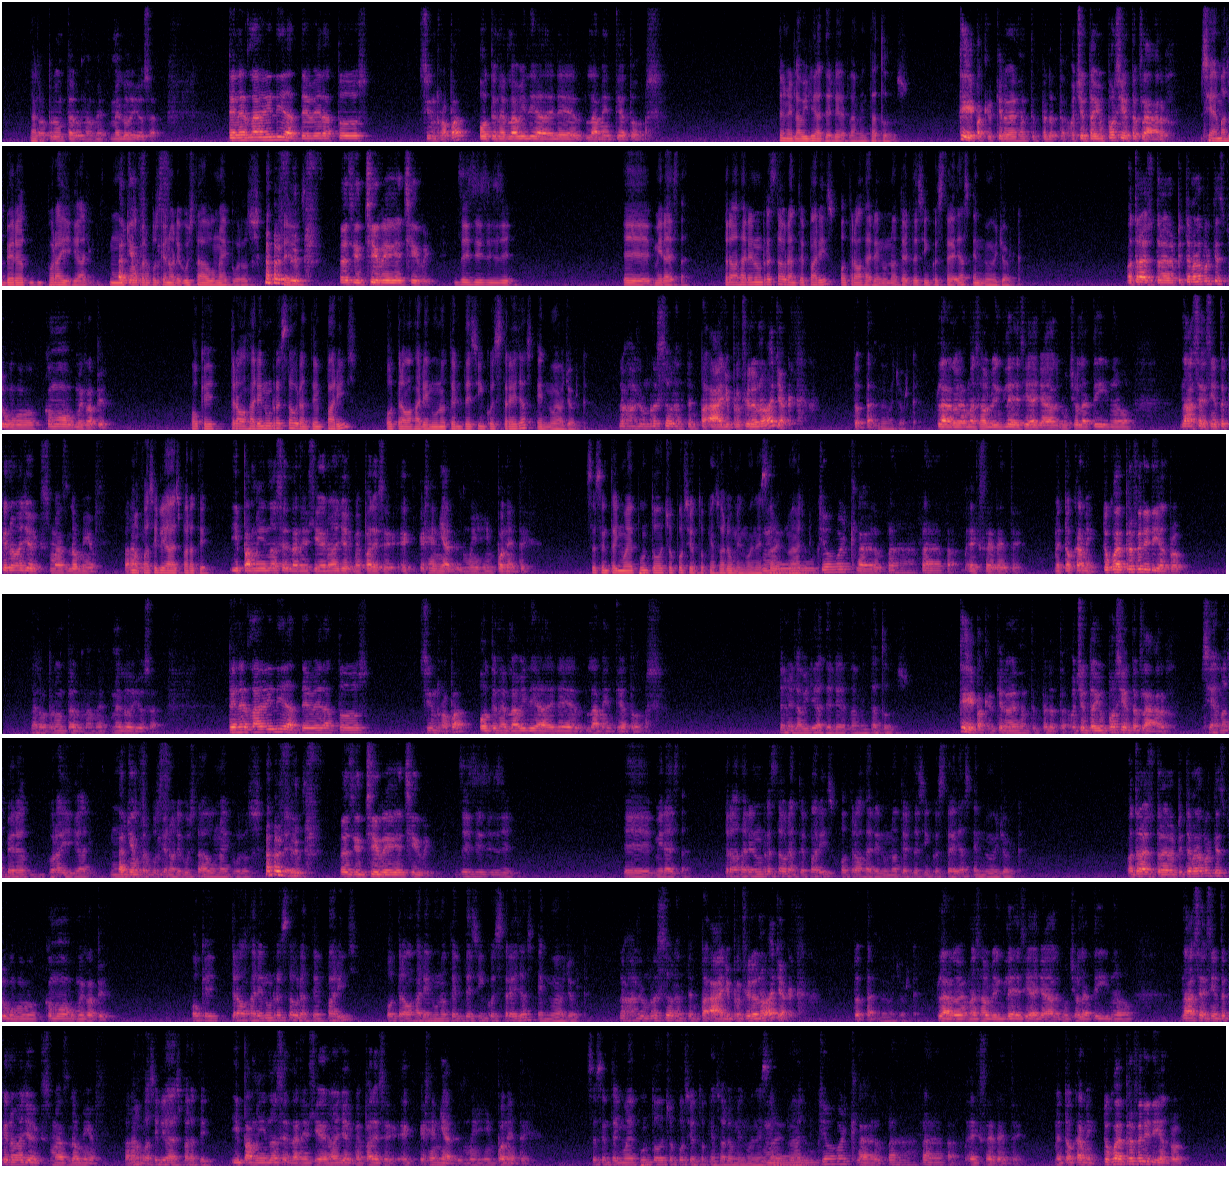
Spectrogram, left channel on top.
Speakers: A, on the left; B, on the left.
A: Te
B: Dale.
A: voy a preguntar una me- melodiosa. Tener la habilidad de ver a todos sin ropa o tener la habilidad de leer la mente a todos.
B: Tener la habilidad de leer la mente a todos.
A: Sí, ¿para qué quiero ver gente en pelota? 81%, claro.
B: Sí, además ver eh, por ahí al- muchos
A: Alguien...
B: cuerpos
A: fu- <laughs>
B: que no le gusta a uno y puros
A: Así,
B: <laughs> feos.
A: así un chirri, bien chirri.
B: Sí, sí, sí, sí. Eh, mira esta. ¿Trabajar en un restaurante en París o trabajar en un hotel de cinco estrellas en Nueva York?
A: Otra vez, otra vez, repítemelo porque estuvo como muy rápido.
B: Ok, ¿trabajar en un restaurante en París o trabajar en un hotel de cinco estrellas en Nueva York?
A: Claro, un restaurante en paz. Ah, yo prefiero Nueva York. Total.
B: Nueva York.
A: Claro, además hablo inglés y allá hablo mucho latino. No sé, siento que Nueva York es más lo mío para
B: Más
A: mí.
B: facilidades para ti.
A: Y para mí, no sé, la energía de Nueva York me parece eh, genial, es muy imponente.
B: sesenta y nueve punto ocho por ciento piensa lo mismo en estar
A: New
B: en Nueva York.
A: York, claro. Pa, pa, pa. Excelente. Me toca a mí. ¿Tú cuál preferirías, bro?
